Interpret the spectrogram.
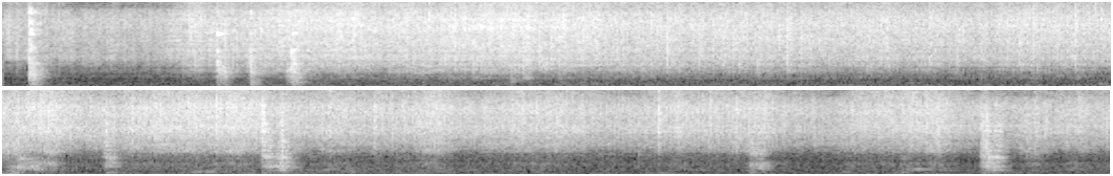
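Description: Chopped dry fruits (cashews, almonds and lotus seeds) sizzling steadily in hot desi ghee in a nonstick kadai. A spatula stirring them makes a few scattered clicks and scrapes against the pan.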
